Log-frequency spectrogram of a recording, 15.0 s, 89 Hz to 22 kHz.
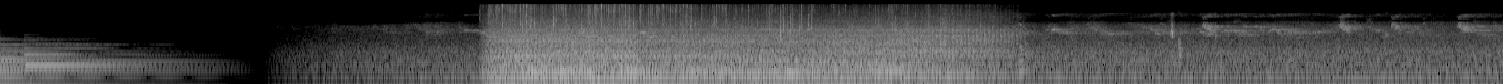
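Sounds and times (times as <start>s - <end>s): water running from tap: 4.8s - 10.3s
water splashing onto paving: 4.8s - 10.3s.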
